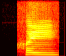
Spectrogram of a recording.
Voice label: "hei1", pinyin

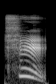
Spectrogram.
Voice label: "chi4", pinyin

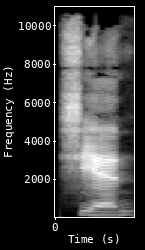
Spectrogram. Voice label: "xian3", pinyin

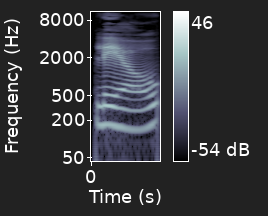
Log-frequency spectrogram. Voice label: "liu3", pinyin

